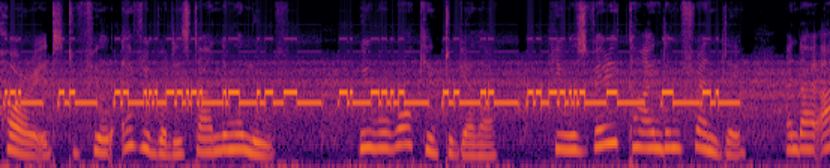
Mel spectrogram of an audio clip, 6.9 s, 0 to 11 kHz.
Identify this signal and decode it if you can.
TTY/TDD text telephone tones (45.45 baud Baudot), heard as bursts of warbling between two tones, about 400 Hz shift, 1600 Hz centre, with phone line noise and speech in English. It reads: … DEATH WILL SOON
